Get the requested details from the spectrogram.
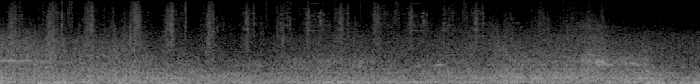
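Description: Footsteps crunch over rough stone.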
